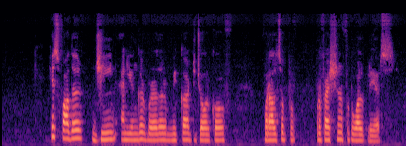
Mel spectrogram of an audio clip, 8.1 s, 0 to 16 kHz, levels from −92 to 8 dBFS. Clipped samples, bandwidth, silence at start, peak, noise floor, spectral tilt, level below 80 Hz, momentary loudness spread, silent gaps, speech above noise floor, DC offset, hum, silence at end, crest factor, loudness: under 0.1%; 11.5 kHz; 1.05 s; -2 dBFS; -62 dBFS; -7 dB/octave; -56 dBFS; 11 LU; none; 42 dB; under 0.1%; none; 0.3 s; 20 dB; -21 LUFS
